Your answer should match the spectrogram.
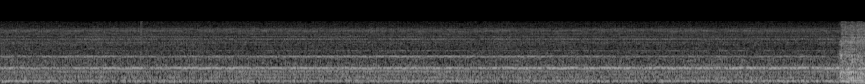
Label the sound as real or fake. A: fake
